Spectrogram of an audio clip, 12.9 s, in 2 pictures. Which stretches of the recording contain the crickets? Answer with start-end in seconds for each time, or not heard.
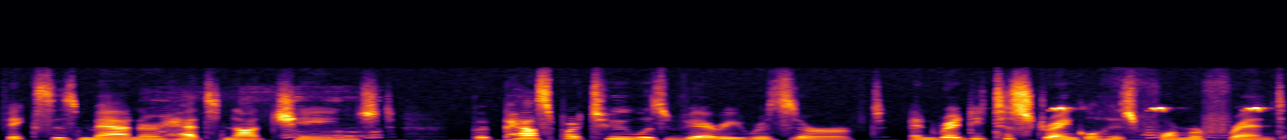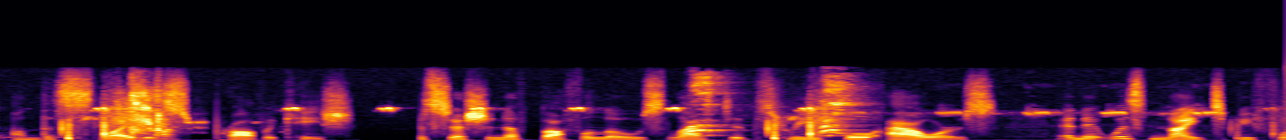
5.2-12.8.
